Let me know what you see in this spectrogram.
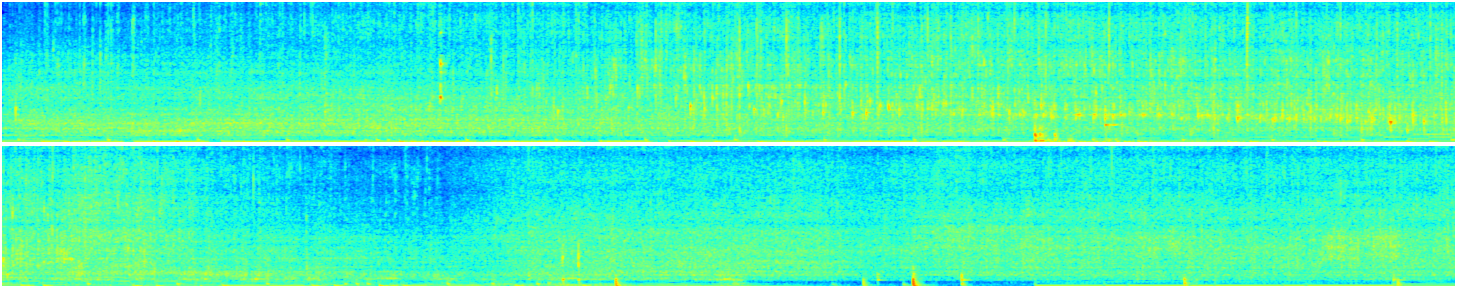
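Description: Ground spice paste sizzling and frying in hot olive oil in an electric skillet, the sizzle starting loud as the paste hits the oil and stirred with a wooden spoon. A few knocks stand out, about ten seconds in and again near the end.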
